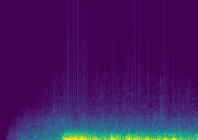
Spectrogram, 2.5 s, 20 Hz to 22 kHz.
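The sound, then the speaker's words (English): Steady, heavy rain at a reunion at Lincoln Center in 2022 swells in over the first second and then keeps up a dense, even hiss, with a deep low rumble underneath. No one speaks. “There was a reunion at the Lincoln Center in 2022. It was raining, but that didn't stop anyone from congregating under the massive disco ball.”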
